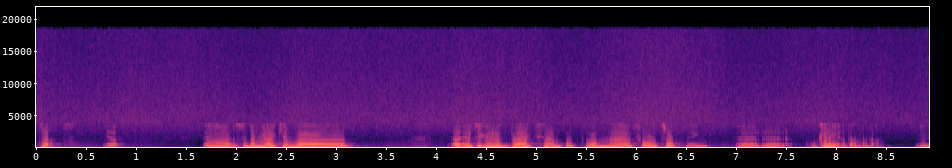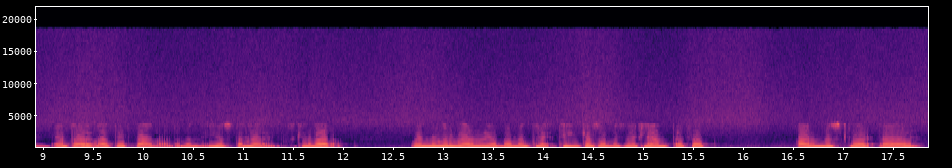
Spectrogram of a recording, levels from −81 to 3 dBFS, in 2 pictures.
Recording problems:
distortion; heavy; 12% of the sound clipped
high frequencies cut off; severe; nothing above 4 kHz
hiss; noticeable; throughout; 15 dB below the speech

